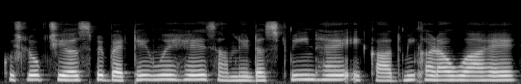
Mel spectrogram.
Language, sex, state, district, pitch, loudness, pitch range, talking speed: Hindi, female, Madhya Pradesh, Bhopal, 205 Hz, -12 LUFS, 195-215 Hz, 170 wpm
